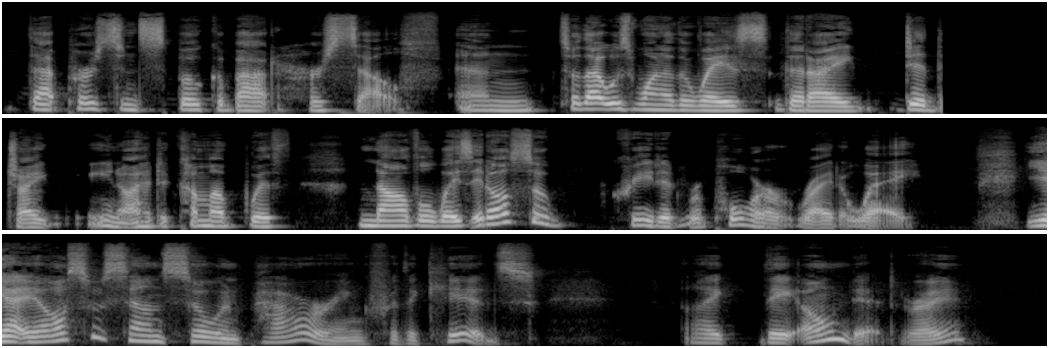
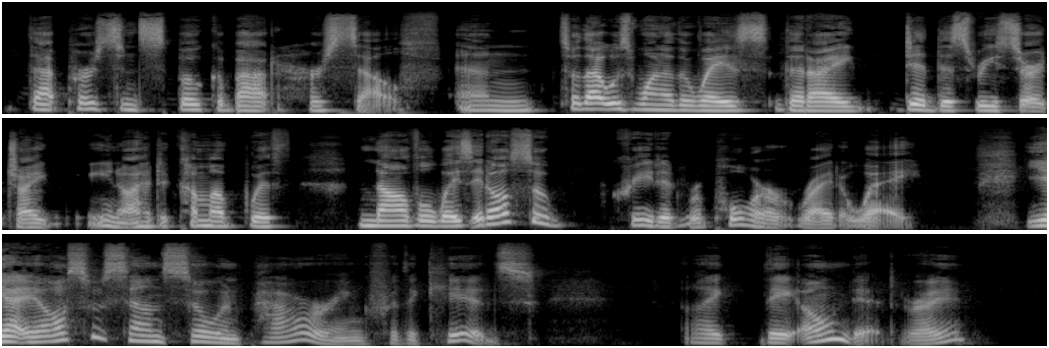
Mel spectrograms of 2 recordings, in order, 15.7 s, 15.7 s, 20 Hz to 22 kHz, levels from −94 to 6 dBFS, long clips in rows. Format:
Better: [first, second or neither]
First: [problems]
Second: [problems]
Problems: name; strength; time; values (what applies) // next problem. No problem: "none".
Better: second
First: audio cutting out; at 4.5 s for 0.5 s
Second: none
